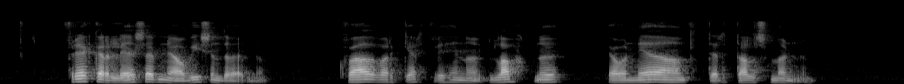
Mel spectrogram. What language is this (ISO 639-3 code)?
isl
